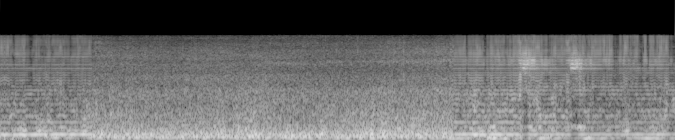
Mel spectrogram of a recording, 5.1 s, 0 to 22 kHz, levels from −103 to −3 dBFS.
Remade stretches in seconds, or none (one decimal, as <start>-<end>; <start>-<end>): 0.0-0.7; 3.4-5.1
